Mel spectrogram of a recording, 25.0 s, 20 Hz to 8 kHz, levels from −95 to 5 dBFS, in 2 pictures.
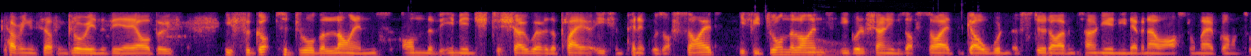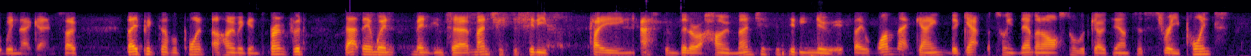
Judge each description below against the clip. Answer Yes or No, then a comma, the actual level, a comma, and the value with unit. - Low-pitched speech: Yes, low, 110 Hz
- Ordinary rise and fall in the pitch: Yes, average, 3.7 semitones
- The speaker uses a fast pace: Yes, fast, 235 wpm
